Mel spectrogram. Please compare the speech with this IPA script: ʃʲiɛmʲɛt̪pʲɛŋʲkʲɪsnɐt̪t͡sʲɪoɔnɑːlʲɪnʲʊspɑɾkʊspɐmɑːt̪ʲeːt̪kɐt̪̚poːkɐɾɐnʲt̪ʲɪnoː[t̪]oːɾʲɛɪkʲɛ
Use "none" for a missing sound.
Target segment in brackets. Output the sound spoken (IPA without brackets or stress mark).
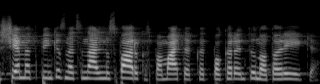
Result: t̪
